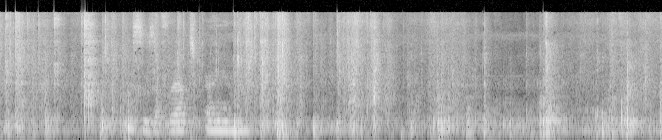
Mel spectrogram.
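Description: A paper bag rustles and crackles as it is torn open.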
